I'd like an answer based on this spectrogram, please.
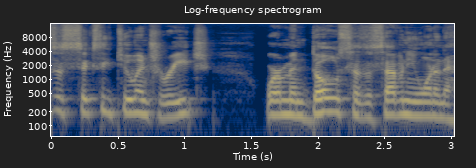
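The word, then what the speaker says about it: Mendonça: agular versus Matas mendos I always want to say mendosa but I think it's pronounced mendos yeah mendos coming off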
